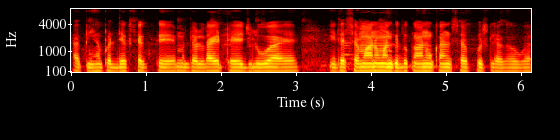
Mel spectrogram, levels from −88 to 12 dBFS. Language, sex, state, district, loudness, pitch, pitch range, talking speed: Hindi, male, Bihar, West Champaran, -19 LUFS, 125 Hz, 125-130 Hz, 215 wpm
